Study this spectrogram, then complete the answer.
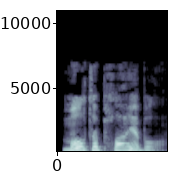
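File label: "multipliable", English, British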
